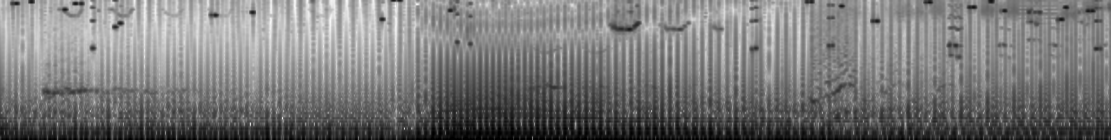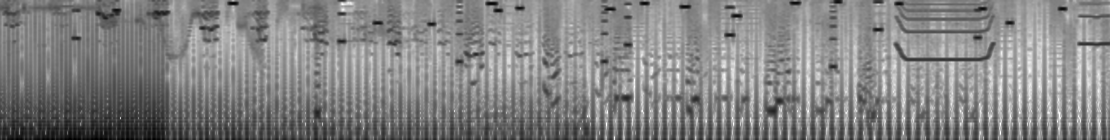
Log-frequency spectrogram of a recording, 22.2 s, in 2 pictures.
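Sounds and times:
ambient noise glitch: 0.0 - 22.2.

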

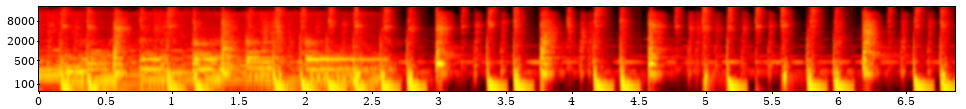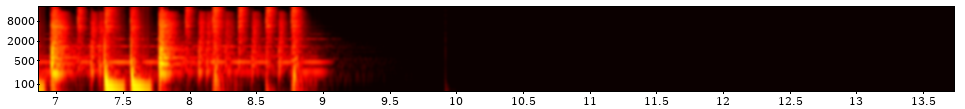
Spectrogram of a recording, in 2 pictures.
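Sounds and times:
bedroom beat: 0.0 - 8.9.

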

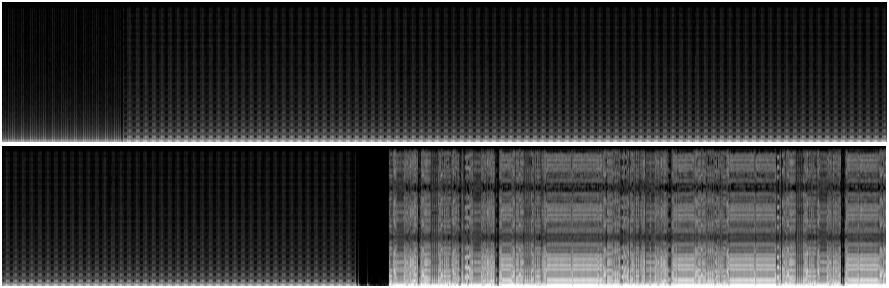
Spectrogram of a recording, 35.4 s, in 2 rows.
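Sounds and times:
circuit bent Gameboy noise: 0.0 - 35.3
circuit bent Gameboy triangle wave tone: 0.0 - 35.3.

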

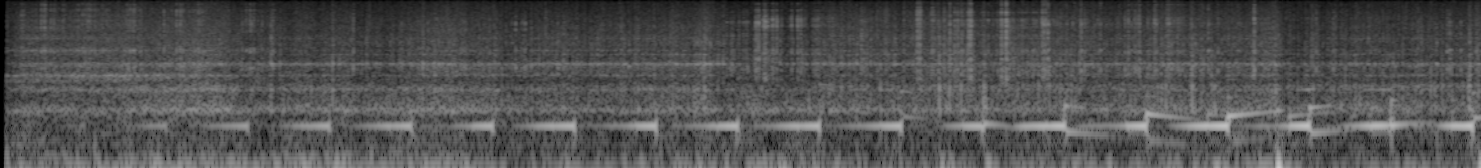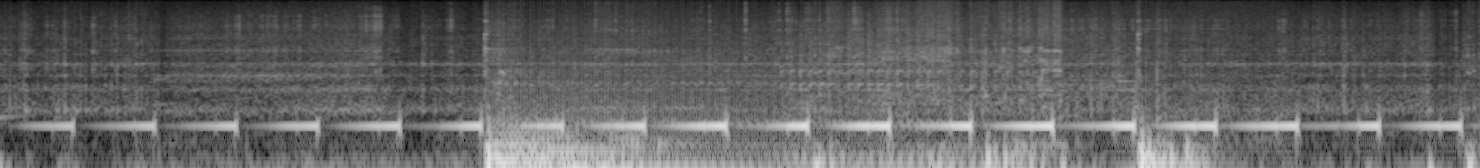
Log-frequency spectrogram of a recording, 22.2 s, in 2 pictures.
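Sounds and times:
cello: 12.2 - 22.2.

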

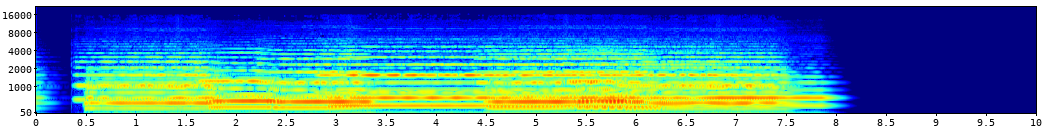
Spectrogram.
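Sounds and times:
bassoon tune: 0.0 - 8.2.

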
